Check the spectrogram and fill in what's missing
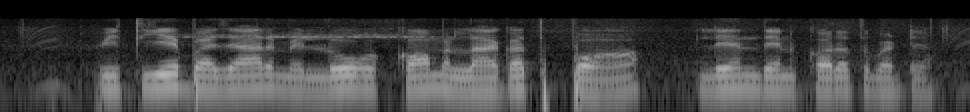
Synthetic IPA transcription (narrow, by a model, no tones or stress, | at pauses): ʋit̪ijebəd͡ʒaɾmeloɡkəmlaɡət̪pə | lend̪enkəɾət̪bəʈe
